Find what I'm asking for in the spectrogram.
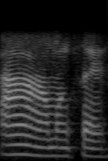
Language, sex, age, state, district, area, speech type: Tamil, female, 18-30, Tamil Nadu, Ariyalur, rural, conversation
